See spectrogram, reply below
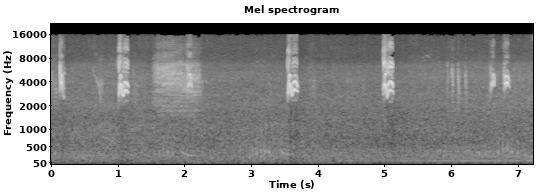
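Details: At a Tenmangu shrine, sparrows arrive for food on 25 April 2019, giving loud, clipped high chirps spaced about one to two seconds apart, with a soft rushing noise in between and a pair of fainter chirps near the end.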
